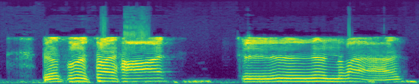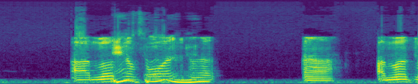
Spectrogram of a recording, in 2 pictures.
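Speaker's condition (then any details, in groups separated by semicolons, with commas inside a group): Myasthenia; recent treatment; strongly affects speech, currently struggling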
